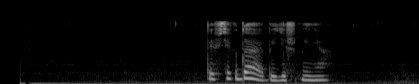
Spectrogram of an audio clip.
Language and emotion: Russian, sad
